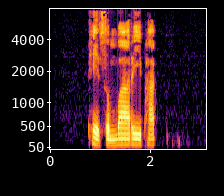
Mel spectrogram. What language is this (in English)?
Thai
